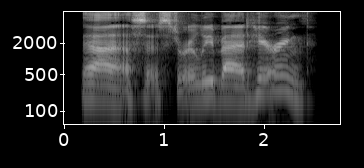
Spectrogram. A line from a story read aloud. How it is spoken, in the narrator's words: croaked the witch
